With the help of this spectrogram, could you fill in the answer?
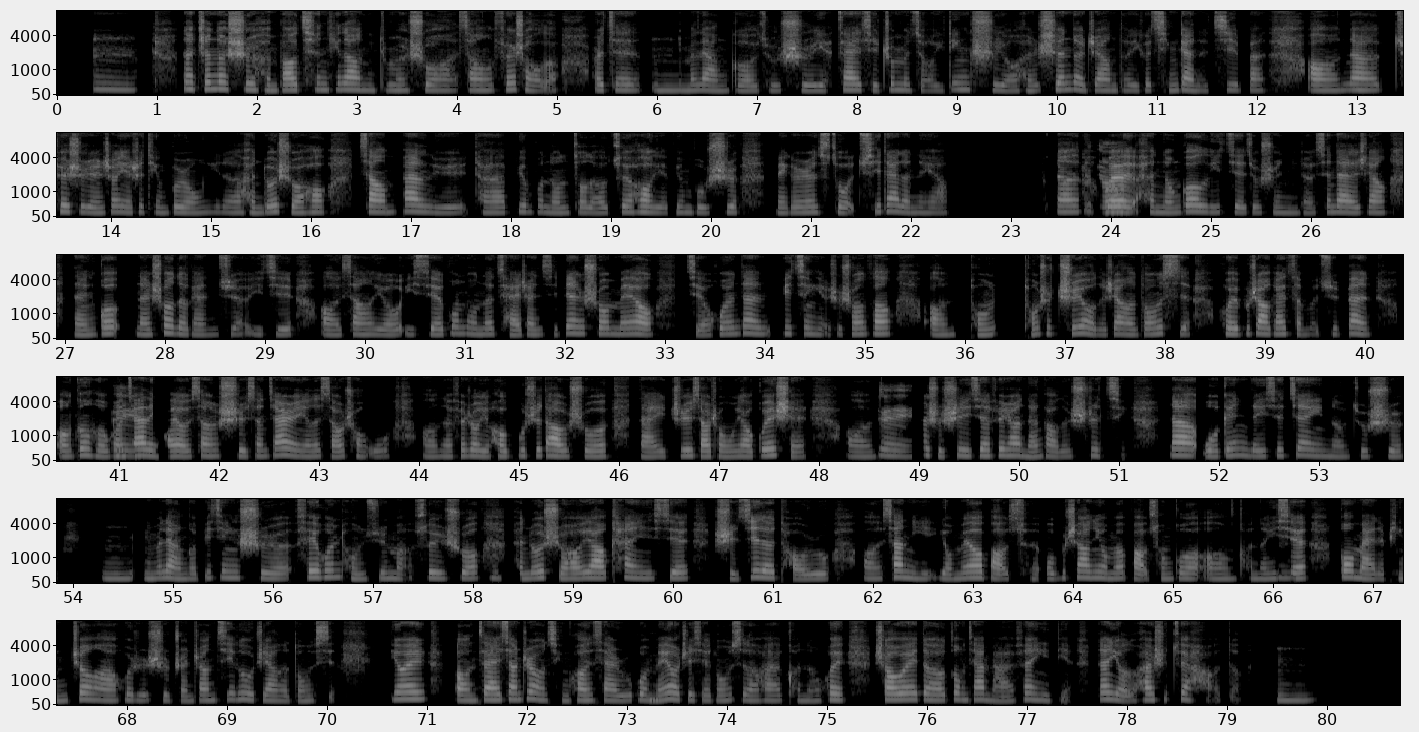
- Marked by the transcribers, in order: swallow
- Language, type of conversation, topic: Chinese, advice, 分手后共同财产或宠物的归属与安排发生纠纷，该怎么办？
